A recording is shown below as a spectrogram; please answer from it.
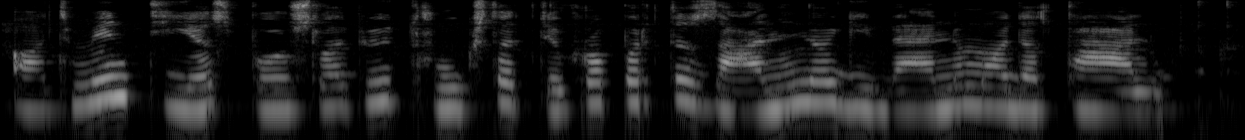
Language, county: Lithuanian, Alytus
